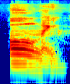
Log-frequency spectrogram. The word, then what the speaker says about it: Olney: way they're pronounced um it's Olney it's pronounced only and there was uh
